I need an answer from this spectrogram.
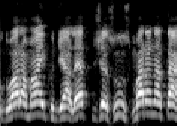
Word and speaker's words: Maranatá: E agora eu clamo do aramaico, dialeto de Jesus, Maranatá. como dizemos nós católicos, o maranata, como dizem nossos irmãos separados das comunidades evangélicas ou protestantes. Maranata, eles dizem, nós católicos pronunciamos maranatá.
